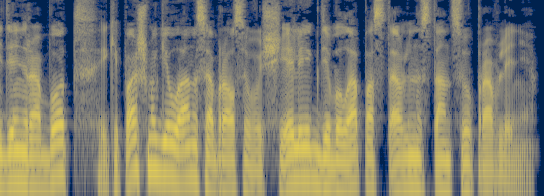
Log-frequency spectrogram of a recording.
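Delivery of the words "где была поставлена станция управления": usual speaking voice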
